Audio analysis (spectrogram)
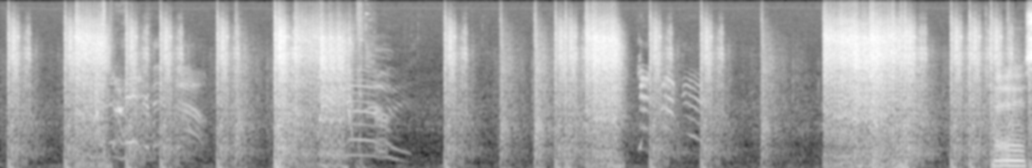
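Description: Gunfire in the World War II video game Close Combat: The Bloody First on D-Day at Omaha Beach, with loud bursts of rifle and machine-gun fusillades, whizzing tones and brief gaps, dense and continuous.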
